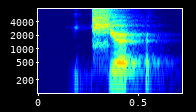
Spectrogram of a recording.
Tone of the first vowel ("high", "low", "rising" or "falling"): high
